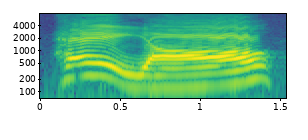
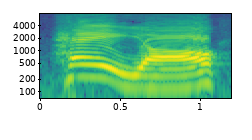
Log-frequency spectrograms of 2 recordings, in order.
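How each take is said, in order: First: Loud drawn-out Southern "Hey, y'all"; Southern greeting. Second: Loud Southern "Hey, y'all" back; preacher's Southern reply; Southern greeting. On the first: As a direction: call it out like a Tennessee kid, higher. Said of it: "teach them Southern". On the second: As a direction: answer with a hearty East Tennessee twang. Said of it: "I still know the Southern". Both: Retold or imitated.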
